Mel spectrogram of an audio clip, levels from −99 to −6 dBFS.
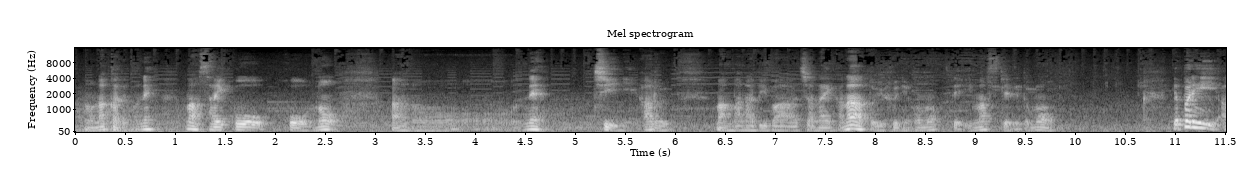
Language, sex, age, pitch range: Japanese, male, 40-59, 105-170 Hz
